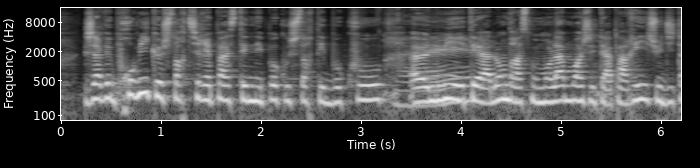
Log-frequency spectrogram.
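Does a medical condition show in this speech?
No.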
